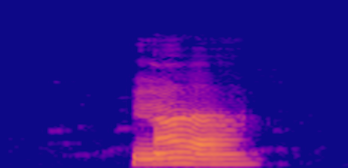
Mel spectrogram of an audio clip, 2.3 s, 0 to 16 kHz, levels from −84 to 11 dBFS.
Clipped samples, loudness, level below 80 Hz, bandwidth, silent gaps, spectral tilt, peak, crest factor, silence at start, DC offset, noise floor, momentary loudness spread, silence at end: under 0.1%; -21 LUFS; -64 dBFS; 7 kHz; none; -9 dB/octave; -4 dBFS; 20 dB; 0.85 s; under 0.1%; -70 dBFS; 15 LU; 0.6 s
